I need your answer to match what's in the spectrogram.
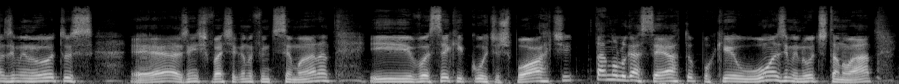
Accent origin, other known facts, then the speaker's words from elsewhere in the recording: Minas Gerais, Brazil; now in Rio de Janeiro, Brazil; É porque eu sou mineiro, né?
